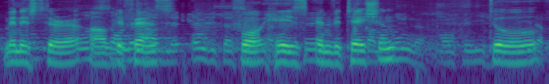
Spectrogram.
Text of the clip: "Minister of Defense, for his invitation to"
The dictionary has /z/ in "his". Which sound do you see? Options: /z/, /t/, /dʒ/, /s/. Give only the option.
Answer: /z/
